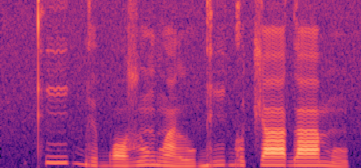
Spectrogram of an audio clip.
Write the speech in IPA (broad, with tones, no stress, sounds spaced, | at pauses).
kʰ iː˦ ɡ͡b ɪ˨ b ɔ˨ z ũ˦ ɡʷ ã˨ l u˨ ɡ iː˦ ɡ ʊ˦ t͡ʃ aː˦ ɡ aː˦ m ũ˨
